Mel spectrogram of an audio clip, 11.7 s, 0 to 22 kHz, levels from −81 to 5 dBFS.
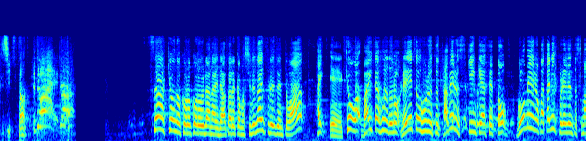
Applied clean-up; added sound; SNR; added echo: neural separator model SepFormer DNS4.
